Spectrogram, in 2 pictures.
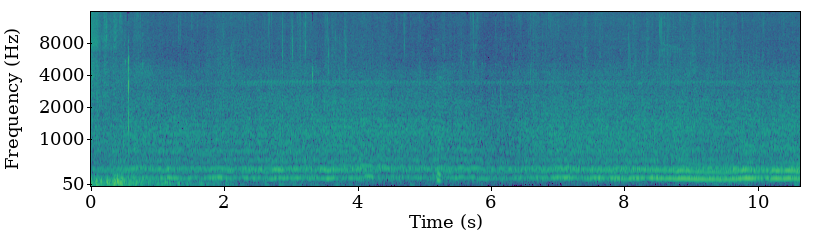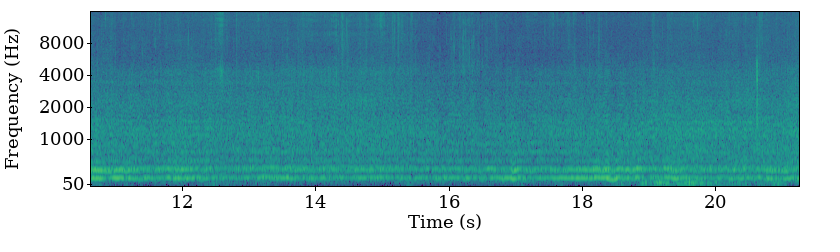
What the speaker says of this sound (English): Within a few minutes, we already caught a bunch of yellow jackets.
